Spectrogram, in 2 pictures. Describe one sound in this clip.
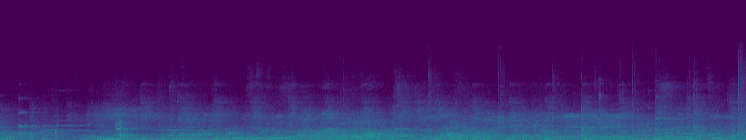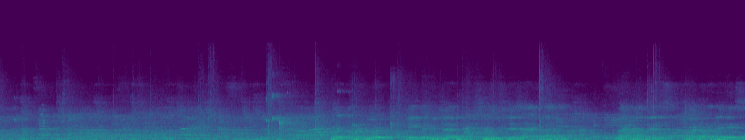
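Many people chatter throughout in an echoing hall.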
